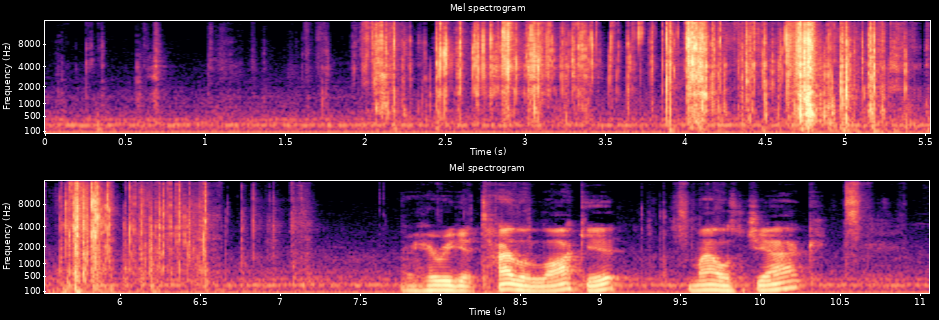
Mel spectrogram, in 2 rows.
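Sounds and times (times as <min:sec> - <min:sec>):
wrapper tearing and crinkling: 0:02.0 - 0:07.0.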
